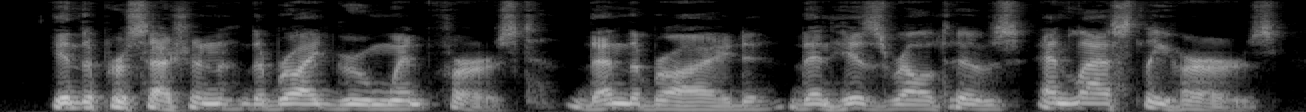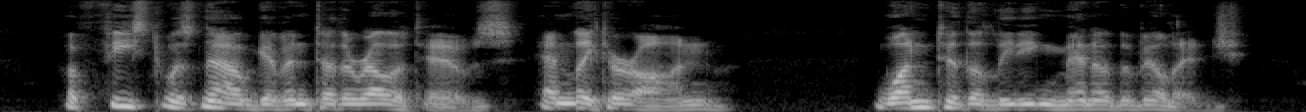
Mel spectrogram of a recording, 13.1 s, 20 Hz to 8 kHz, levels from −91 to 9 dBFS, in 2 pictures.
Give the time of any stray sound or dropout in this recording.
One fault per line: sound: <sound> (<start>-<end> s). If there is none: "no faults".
no faults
